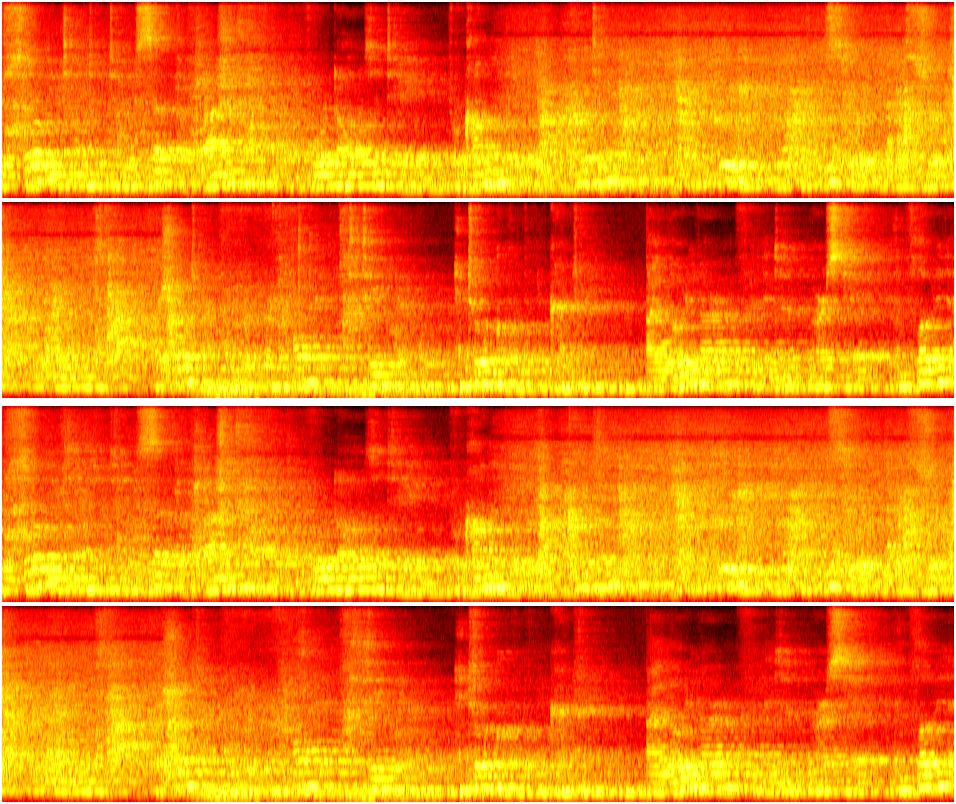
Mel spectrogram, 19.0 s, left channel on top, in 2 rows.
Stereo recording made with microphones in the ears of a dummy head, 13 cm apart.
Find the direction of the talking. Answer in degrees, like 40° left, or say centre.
80° left.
